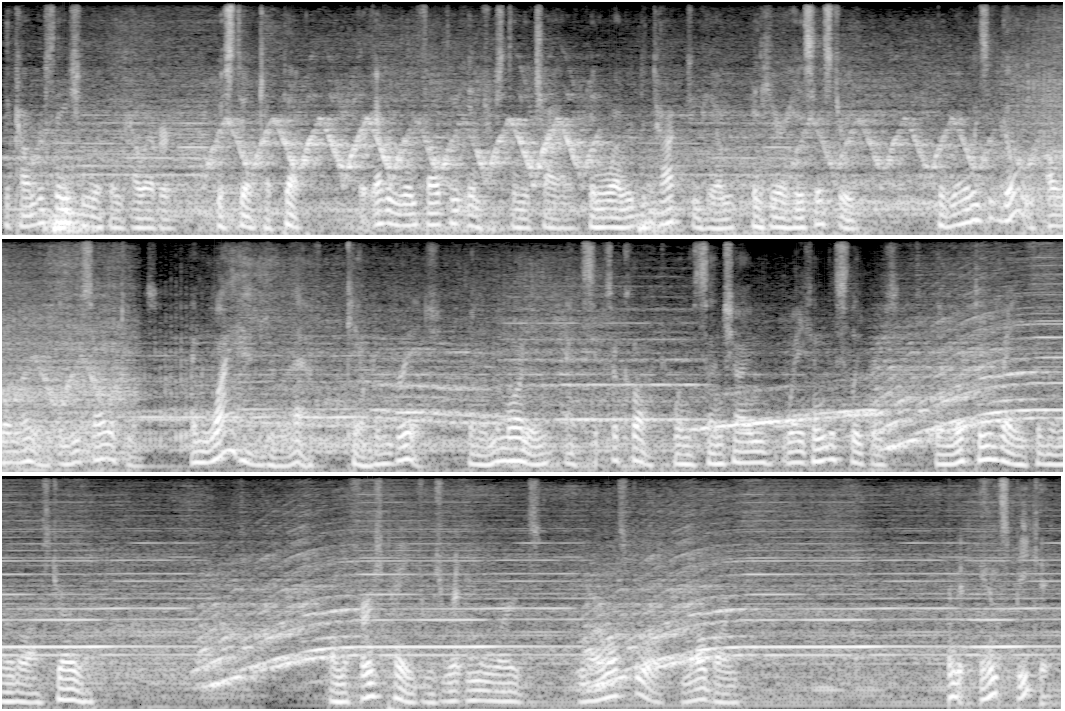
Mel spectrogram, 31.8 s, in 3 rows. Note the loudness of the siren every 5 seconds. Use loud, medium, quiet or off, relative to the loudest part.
loud, medium, medium, loud, loud, loud, loud.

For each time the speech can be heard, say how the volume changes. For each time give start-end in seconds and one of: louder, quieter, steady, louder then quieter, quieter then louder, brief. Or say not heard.
0.0-8.6 steady
9.3-22.1 steady
24.4-28.6 quieter then louder
30.6-31.7 brief.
